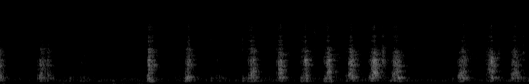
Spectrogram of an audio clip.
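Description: A wooden stylus scratches long strokes across a flat scratch art sheet, black coating on paper, near its bottom edge. Each stroke is a short, dry rasping scrape, quiet and mid-pitched with a brittle edge. The strokes come in irregular bursts, faster and denser in the middle, with brief silent gaps between them.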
